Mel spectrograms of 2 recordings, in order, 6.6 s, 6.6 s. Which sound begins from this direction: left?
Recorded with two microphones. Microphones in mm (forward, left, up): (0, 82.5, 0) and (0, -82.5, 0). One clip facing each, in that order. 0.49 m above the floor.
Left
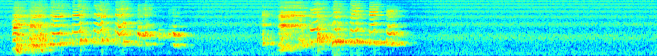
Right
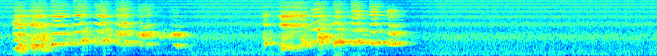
Laughter, at 0.1 s.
